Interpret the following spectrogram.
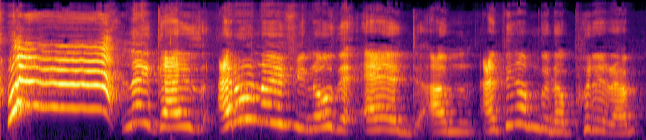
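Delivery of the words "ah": shrill, very high, loud scream; imitated scream. Imitating friend on the ride, piercing high scream. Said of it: "that's how he was screaming".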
